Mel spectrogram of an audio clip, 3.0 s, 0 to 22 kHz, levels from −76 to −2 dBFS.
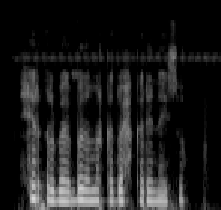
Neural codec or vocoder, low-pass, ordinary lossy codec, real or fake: none; 14.4 kHz; none; real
